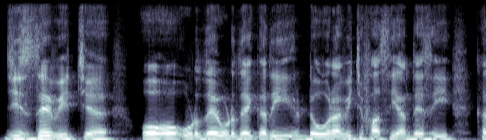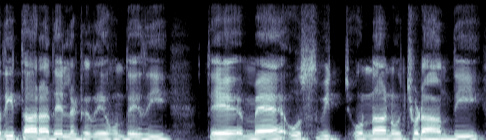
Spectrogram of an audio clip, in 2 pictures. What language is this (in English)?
Punjabi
